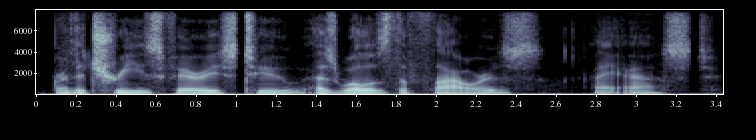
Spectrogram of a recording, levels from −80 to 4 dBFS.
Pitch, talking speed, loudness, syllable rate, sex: 105 Hz, 210 wpm, -19 LUFS, 5.4 syllables/s, male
